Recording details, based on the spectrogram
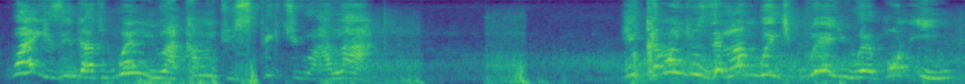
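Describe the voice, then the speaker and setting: A Ghanaian woman preaches in a high voice, pressing her listeners with question after question and a teasing laugh. The recording carries clear background noise behind her. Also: big pitch swings, normal speed. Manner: rhetorical, repeated questions with laughs. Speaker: street preacher. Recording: noisy ambient background.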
